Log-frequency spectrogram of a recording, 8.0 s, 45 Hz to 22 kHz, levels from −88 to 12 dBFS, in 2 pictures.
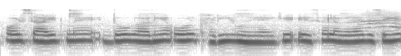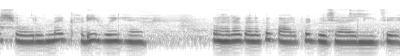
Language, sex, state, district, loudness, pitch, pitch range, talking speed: Hindi, female, Bihar, Sitamarhi, -33 LUFS, 240 Hz, 225-250 Hz, 210 wpm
